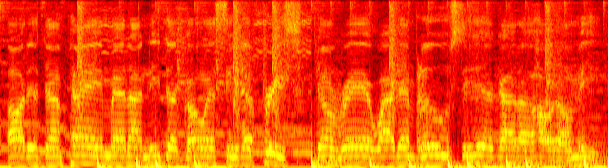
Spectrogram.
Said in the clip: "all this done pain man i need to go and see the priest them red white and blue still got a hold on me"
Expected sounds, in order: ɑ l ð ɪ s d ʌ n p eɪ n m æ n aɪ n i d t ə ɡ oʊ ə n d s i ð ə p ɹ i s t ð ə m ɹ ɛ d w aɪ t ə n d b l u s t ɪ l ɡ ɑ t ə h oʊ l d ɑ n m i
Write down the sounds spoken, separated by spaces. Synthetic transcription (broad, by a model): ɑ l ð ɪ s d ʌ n p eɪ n m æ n aɪ n i d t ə ɡ oʊ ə n s i ð ə p ɹ i s t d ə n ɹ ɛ w aɪ t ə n b l u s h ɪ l ɡ ɑ t ə h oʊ d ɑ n m i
